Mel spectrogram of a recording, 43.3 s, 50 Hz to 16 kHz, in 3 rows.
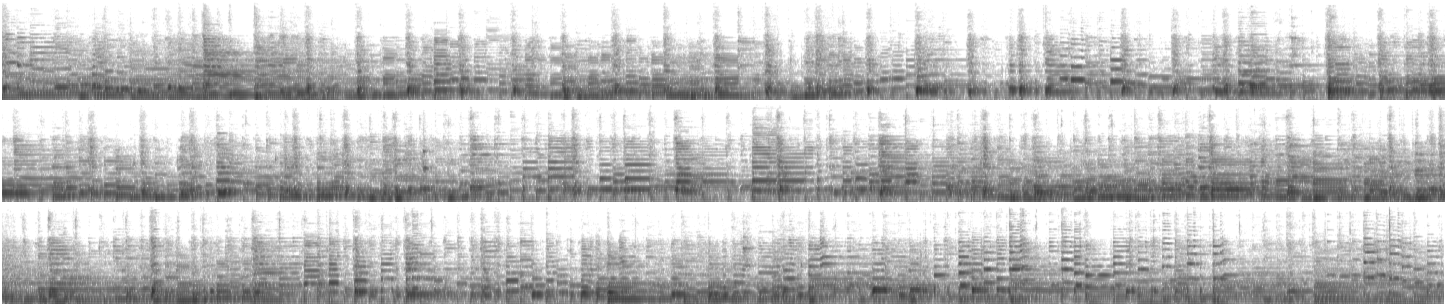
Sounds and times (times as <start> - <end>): Acoustic guitar: 0.0 - 43.2
Bluegrass: 0.0 - 43.2
Mandolin: 0.0 - 43.2.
